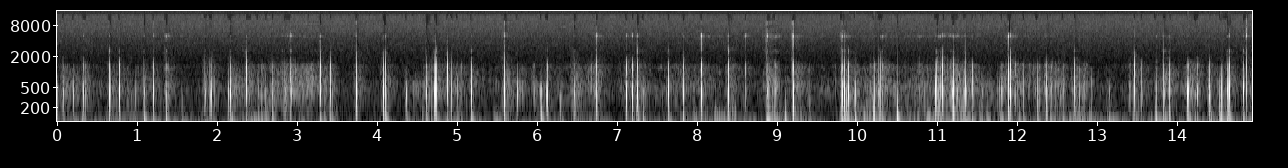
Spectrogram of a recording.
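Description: Long nails tap and scratch the rims of two round, shallow, hollow cork coasters with microphones inside them. Quick, soft, hollow thumps heavy in the low end come in dense, uneven bursts over a faint scratchy hiss, with little high-end content.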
